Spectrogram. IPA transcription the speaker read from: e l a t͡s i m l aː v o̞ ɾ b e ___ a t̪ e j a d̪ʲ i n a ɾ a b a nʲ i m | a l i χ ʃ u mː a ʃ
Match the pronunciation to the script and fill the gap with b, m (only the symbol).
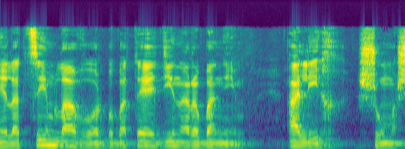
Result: b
